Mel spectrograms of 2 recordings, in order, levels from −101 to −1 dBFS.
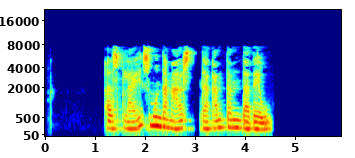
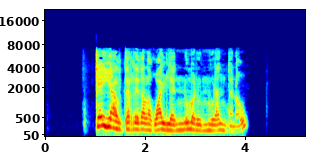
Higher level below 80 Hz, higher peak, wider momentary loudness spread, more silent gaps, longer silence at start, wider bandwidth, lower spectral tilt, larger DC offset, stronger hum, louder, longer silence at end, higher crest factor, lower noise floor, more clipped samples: about the same, -60 dBFS vs -56 dBFS; about the same, -2 dBFS vs 0 dBFS; second, 8 LU vs 12 LU; neither; first, 1.2 s vs 1 s; about the same, 8 kHz vs 7.4 kHz; second, -4 dB/octave vs -6 dB/octave; neither; neither; about the same, -17 LUFS vs -16 LUFS; first, 1.4 s vs 1.15 s; about the same, 18 dB vs 18 dB; about the same, under -90 dBFS vs under -90 dBFS; neither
